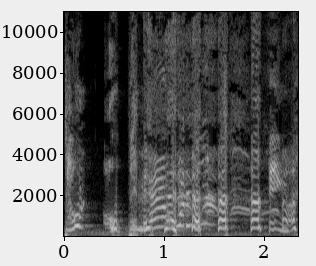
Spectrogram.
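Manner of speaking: shrill, high, loud, drawn-out panicked yell. Recounting yelling when he starts to open it, retelling a yell. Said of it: "I think I literally like yelled".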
